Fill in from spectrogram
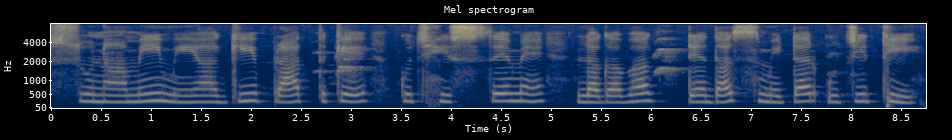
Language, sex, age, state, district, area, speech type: Hindi, female, 18-30, Madhya Pradesh, Seoni, urban, read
